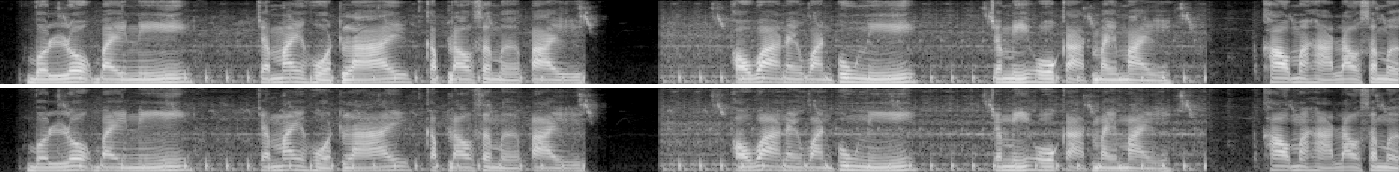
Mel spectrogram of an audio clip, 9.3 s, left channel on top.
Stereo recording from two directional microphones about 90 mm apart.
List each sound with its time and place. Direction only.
0.2 s speech: 60° left (ahead or behind); by 3.8 s 40° left (ahead or behind)
4.5 s a sound: 15° right (ahead or behind)
4.9 s speech: 40° left (ahead or behind)
9.0 s speech: 40° left (ahead or behind)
